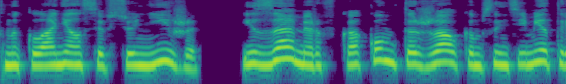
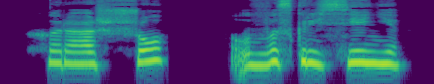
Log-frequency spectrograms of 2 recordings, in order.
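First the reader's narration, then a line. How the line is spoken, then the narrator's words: Barely audible whisper. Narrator (Russian): прошептала еле слышно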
